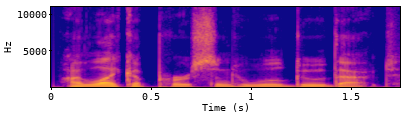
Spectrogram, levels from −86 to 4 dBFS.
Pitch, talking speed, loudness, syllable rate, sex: 105 Hz, 275 wpm, -20 LUFS, 5.6 syllables/s, male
